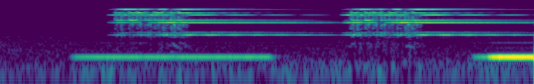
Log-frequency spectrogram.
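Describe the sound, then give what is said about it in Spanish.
A mobile phone rings with an incoming call from a number in Argentina, its bright, electronic ringtone sounding in two short bursts of high chiming tones about a second apart, over a steady low hum. No one speaks. “Toma el teléfono en su mano y responde la llamada.”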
